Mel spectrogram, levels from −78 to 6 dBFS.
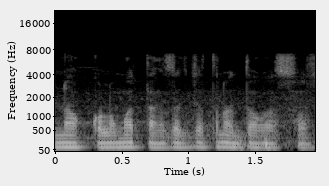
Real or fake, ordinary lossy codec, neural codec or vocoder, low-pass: real; none; none; 7.2 kHz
